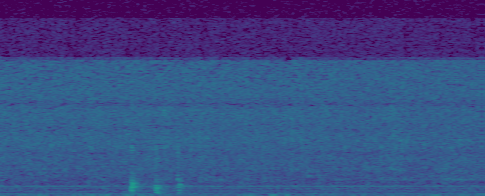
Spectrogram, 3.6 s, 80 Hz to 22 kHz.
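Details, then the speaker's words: New Whirlpool WRF736SDAM refrigerator: a quiet hum with intermittent sharp knocks and clunks, lasting about an hour several times a day since delivery; the suggested fix was to muffle the evaporator sound, cause unconfirmed. "sounds like a alien is trying to get out so I'm posting this on YouTube for a warning do not buy Whirlpool"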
